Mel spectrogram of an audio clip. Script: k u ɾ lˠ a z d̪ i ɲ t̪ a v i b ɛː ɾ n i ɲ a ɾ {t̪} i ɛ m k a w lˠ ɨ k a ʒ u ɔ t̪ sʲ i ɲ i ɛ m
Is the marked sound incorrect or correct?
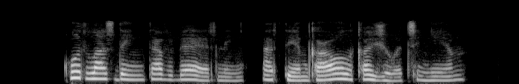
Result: correct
